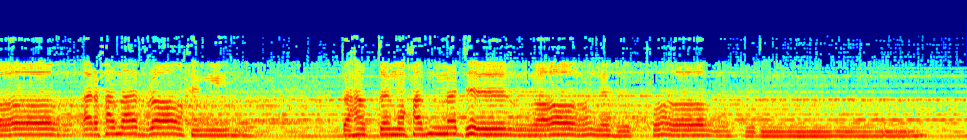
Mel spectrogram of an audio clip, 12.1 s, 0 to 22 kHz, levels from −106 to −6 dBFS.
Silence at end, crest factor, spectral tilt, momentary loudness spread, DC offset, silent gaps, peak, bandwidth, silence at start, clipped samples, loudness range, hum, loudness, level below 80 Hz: 0 s; 16 dB; -6 dB/octave; 10 LU; under 0.1%; none; -2 dBFS; 7.8 kHz; 0 s; under 0.1%; 3 LU; none; -17 LUFS; -44 dBFS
